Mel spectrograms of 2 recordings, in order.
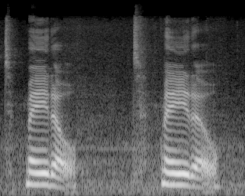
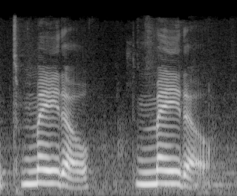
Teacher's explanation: But that schwa after the t is really, could be voiceless.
